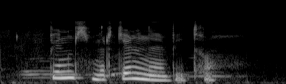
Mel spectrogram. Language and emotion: Russian, sad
